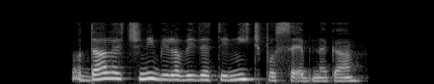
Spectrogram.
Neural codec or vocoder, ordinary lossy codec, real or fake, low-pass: codec, 16 kHz, 0.9 kbps, LongCat-Audio-Codec; none; fake; 7.2 kHz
